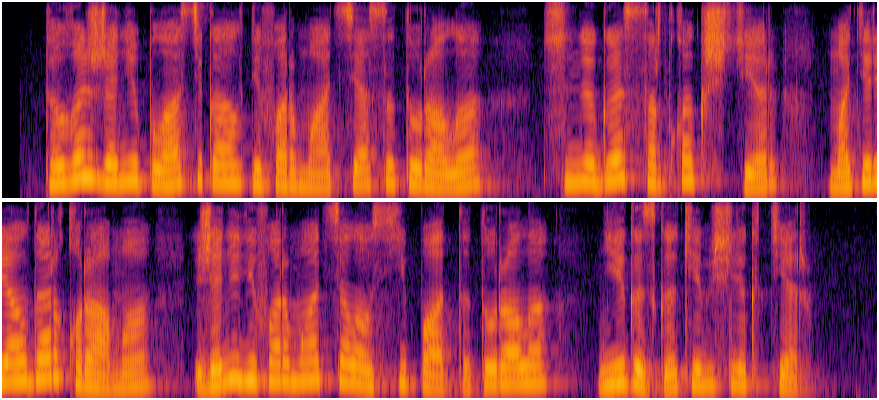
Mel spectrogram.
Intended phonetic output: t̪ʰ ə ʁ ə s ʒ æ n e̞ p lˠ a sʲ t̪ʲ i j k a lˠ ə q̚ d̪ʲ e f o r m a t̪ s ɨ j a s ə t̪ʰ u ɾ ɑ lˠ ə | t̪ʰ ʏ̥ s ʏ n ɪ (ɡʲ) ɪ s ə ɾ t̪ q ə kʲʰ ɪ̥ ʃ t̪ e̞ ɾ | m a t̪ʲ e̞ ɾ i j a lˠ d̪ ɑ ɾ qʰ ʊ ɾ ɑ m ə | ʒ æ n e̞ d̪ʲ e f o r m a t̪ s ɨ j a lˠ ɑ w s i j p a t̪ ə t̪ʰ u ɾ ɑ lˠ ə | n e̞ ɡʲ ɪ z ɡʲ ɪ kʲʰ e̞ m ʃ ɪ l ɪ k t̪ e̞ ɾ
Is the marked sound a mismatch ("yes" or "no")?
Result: no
